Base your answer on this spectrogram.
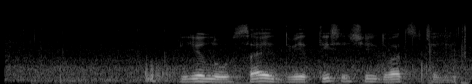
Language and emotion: Russian, neutral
